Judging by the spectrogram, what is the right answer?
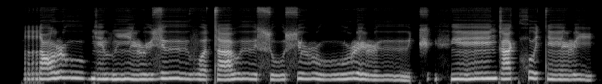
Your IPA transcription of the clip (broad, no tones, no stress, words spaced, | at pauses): rɑɭuːɡẽ vĩːɭyzɨː vʌtaβɨː susy ɭuːɭe ɭɨːt͡ʃ | fʲẽː ɡaɡχʷitẽːɭi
